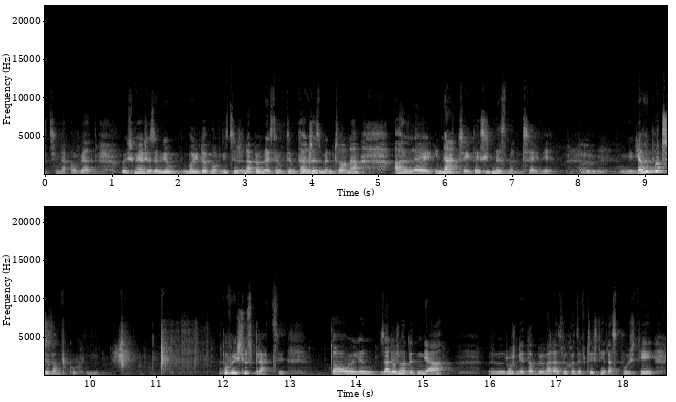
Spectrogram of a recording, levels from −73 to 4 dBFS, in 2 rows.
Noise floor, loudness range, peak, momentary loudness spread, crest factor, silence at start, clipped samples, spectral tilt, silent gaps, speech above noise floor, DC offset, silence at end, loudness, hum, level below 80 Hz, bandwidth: -44 dBFS; 6 LU; -4 dBFS; 18 LU; 18 dB; 0 s; under 0.1%; -5 dB/octave; none; 24 dB; under 0.1%; 0 s; -21 LUFS; none; -62 dBFS; 11.5 kHz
